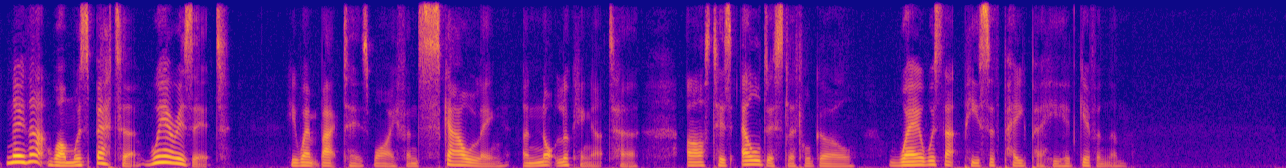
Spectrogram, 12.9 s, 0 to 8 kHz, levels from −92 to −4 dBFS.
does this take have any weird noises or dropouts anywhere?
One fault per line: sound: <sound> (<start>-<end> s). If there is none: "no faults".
no faults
